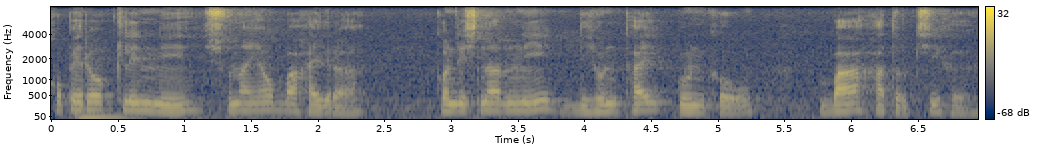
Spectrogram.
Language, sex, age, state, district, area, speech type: Bodo, male, 30-45, Assam, Kokrajhar, rural, read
